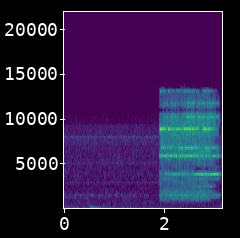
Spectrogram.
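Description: A telephone rings with a bright, steady electronic trill that sounds loud and close for just over a second, after an earlier dull thump and quiet room tone.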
